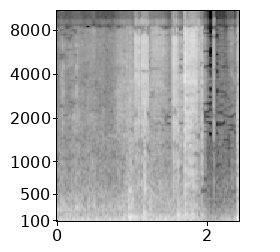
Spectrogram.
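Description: The 1998 Dodge Ram 2500's 8-litre V10 Magnum engine idles as a steady low hum, heard from inside the cab. There are short rustling clatters about a second in and again near the end, and then the engine sound drops away suddenly.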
